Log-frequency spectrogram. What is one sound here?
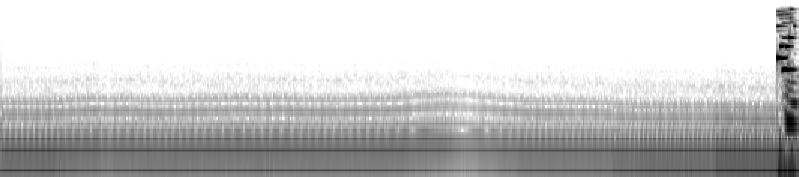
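A car engine hums quietly and steadily, its pitch rising and falling slightly.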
